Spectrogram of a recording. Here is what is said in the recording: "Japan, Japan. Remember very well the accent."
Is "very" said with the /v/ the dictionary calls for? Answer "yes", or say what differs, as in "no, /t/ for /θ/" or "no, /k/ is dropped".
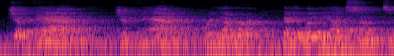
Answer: no, /b/ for /v/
